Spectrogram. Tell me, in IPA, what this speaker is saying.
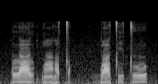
l ɑ l ɡ͡b ɑ̃ ɾ ʊ tˤ | ɡ͡b ɑ t i t ʊ

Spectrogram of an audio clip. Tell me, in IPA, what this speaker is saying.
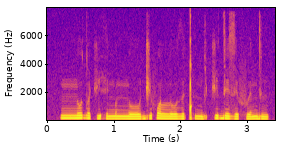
nː o d ɔ t͡ʃ i h e ŋ o nː oː d͡ʒ ɘ f ɔ lː oː ð ɘ ǃʰ ɨ ŋ ɡ ɘ t͡ʃ ɨ d e z e f ɘ n d ɨ

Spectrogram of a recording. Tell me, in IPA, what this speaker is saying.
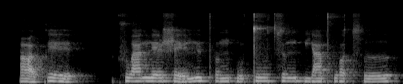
ɑ̰˨˩ ʊ̯ k e˥˩ ɪ̯ | ʈ͡ʂ w ä˧˥ n̪ e˧˥ ɪ̯ ʂ ḛ˨˩ ɪ̯ n̪ y˥ pʰ ɤ˧˥ ŋ p ṵ˨˩ t̪ u˥ t͡s ʊ˥ ŋ p j ä˧˥ pʰ w ɔ˧ t͡sʰ ɹ̩˧˥

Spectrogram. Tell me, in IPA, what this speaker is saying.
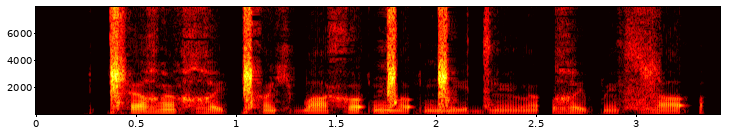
ǁʰ ɛ˥ ʁ ẽ˥ χ ʁ i˩ ǁʰ ɐ̃˧ ç b a˧ x ʌ˥ ʔ ŋ͡ǁ ʌ˩ ʔ ŋ͡ǁ i˩ d͡z ẽ˩ l ɐ̃˥ ʔ ʁ i˩ p ẽ˩ s ɮ a˥ ʔ

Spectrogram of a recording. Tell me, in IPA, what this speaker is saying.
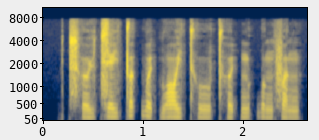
t͡sʰ ɵ˨˧ ɥ t͡s e˧ j t̪ ɐ˥ k̚ w ɵ˨ t̚ w ɔː˧ j t̪ʰ uː˨˥ t̪ʰ ɵ˨˥ t̚ n̪ ʊ˧ k̚ w ʊ˨˥ ŋ f ɐ˨ ŋ

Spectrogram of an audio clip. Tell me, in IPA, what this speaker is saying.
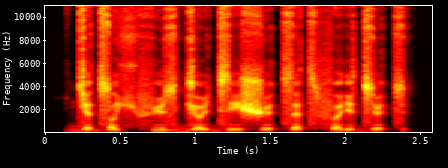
ɟ ɛ˧ d͡z ɔ˧ ç f y˦ z ɡʲ ɔ˨ y̯ d͡z i˧ ʃ ʏ˧ t͡s ɛ˧ t͡s f ə˧ ɾʲ ə˧ d͡z ʏ˧ t͡s

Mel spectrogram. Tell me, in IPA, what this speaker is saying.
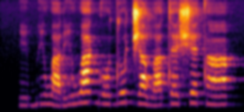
i˨ b i˧ w a˨ ɾ i˧ w a˦ ɡ o˧ d o˦ d͡ʒ a˦˨ w a˨˦ t ɛ˦ ʃ ɛ˦ t ã˦

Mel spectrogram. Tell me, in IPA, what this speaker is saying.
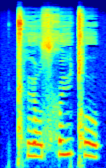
ǁʰ øː sˤ x y ǀʰ o

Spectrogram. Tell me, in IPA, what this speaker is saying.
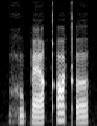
h u p æ qʼ ɑ kʼ ʌ

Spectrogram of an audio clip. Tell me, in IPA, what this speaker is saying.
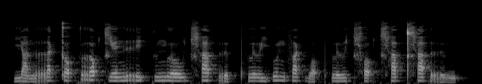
j a˨˩ n r a˦˥ k̚ t ɔ˦˥ ʔ k r ɔ˥˩ ʔ t͡ɕ eː˦˥ n r i˦˥ ʔ k ɯ˦˥ ŋ l oː˦˥ w t͡ɕʰ a˥˩ p̚ r ɯ˨˩ k̚ pʰ l ɯː˧ j ʔ u˥˩ n f a˦˥ k̚ b ɔ˨˩ ʔ pʰ l ɯː˦˥ t͡ɕʰ ɔ˦˥ ʔ t͡ɕʰ a˥˩ p̚ t͡ɕʰ a˥˩ ʔ r ɯ˨˩ ŋ

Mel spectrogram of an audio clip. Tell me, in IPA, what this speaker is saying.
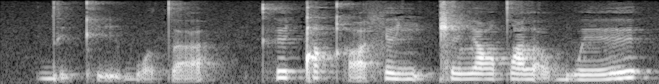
d ḭ kʼ ḭ b ɔ̰ t a̰ | kʰ ɪ ǃ ɪ qʰ a̰ ɬ ɪː ɲ ḛ ǁ i l ɪː tˤ i l ɔ̰ b w ɪː

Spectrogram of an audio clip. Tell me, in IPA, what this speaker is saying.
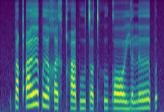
p ə qʼ ɜː p əː χ ɜ x qʰ əː p u t ɔ t h u ɡ ɔː j ə n əː p

